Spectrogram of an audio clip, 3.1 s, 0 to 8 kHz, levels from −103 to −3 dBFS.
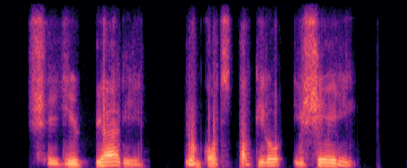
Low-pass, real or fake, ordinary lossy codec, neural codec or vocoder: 7.2 kHz; fake; Opus, 24 kbps; codec, 16 kHz in and 24 kHz out, 1.1 kbps, FireRedTTS-2 codec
